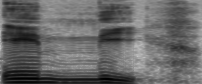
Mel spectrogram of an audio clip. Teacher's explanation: Como é que eu vou falar, ó, o N, tá vendo a língua, ó, N. A língua toca o céu da boca e a minha boca não fecha.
